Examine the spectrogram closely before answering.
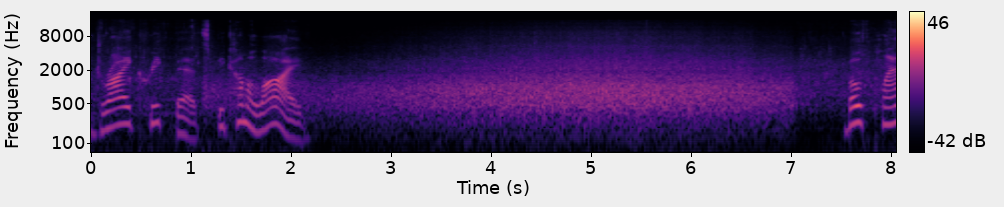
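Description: Muddy floodwater rushes and churns over a wide stream bed.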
